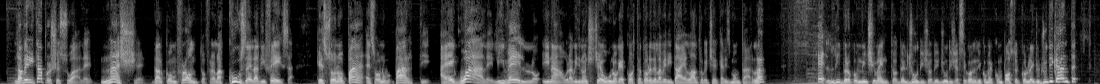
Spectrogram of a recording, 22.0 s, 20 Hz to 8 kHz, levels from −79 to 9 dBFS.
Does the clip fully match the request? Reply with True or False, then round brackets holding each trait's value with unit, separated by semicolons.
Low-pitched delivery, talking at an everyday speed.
True (130 Hz; 145 wpm)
